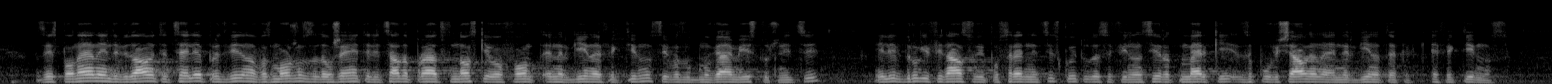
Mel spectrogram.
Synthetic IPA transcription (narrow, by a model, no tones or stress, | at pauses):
zɐispɐlˠnɛniɛnɐind̪ivid̪ualˠnit̪ɛt̪sɛliɛpɾɛd̪vid̪ɛnəvɐzmɔʒnoszɐd̪ɐlˠʒɛnit̪ɛlit̪sad̪ɐpɾavʲət̪vnɔskivɐfːɔnt̪ɛnɛɾɡ̟ʲijnəɛfɛk̚t̪ivnost̪ivɐzʊbnovʲjaɛmiist̪ot͡ʃnit̪si | ilivd̪ɾuɡ̟ifinansoviposɾɛd̪nit̪siskʊit̪ʊd̪ɐsɛfinɐnsiɾət̪mɛɾkizɐpoviʃavɐnɛnɐɛnɛɾɡʲijnət̪əɛfɛk̚t̪ivnost̪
